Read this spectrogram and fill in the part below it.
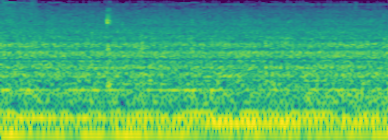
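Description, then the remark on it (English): An electric fan whirs steadily, a constant low mechanical hum with a faint airy hiss over it, unchanging for the whole stretch with no voices. “The fan might be too loud.”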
